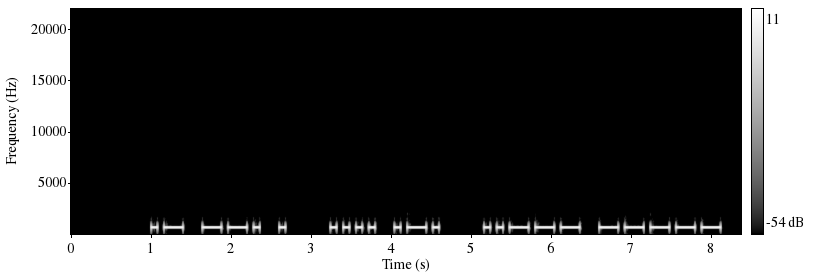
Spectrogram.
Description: Morse code, heard as a keyed tone, about 15 wpm, 700 Hz. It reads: AGE HR 20
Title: K1USN SST QSO Practice 15wpm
